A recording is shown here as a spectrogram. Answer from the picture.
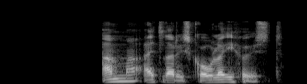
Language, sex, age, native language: Icelandic, male, 40-49, German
